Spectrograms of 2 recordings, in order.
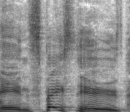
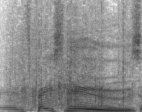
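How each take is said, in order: First: Slow, grand, stress on space; booming space-news headline; louder dramatic announcer. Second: Slow, grand news intro; slow, weighty space-news announcement; dramatic announcer. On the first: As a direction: lean hard on space like a big headline. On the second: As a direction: savour each word like a headline. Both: Acted. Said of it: "Oh, I love saying this".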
